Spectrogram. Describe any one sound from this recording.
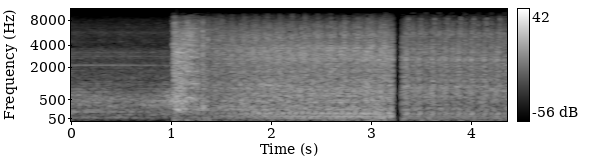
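A car engine runs at idle.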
